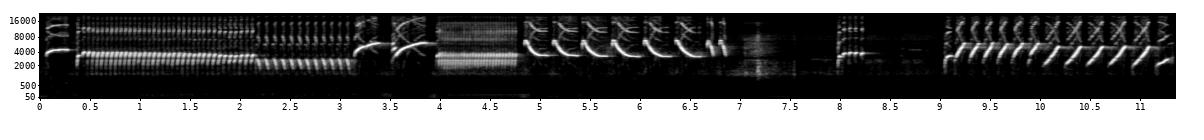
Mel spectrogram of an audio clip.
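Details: Young canary masteran used for song training, with long grating buzzy tours, swept rising and falling whistles, a brief soft pause, then rapid repeated chirping notes.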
